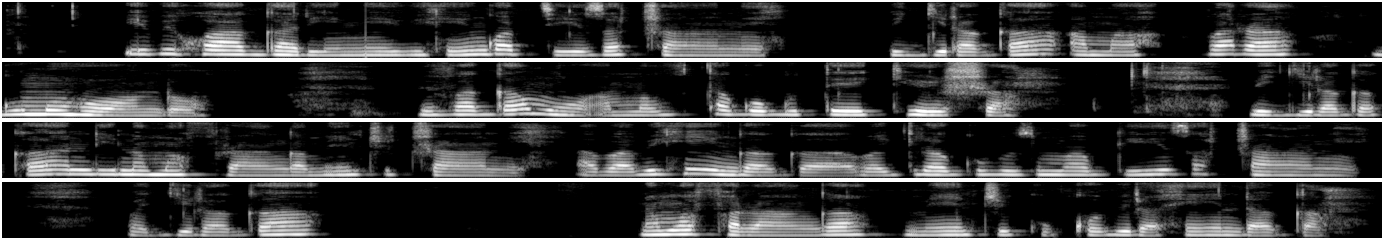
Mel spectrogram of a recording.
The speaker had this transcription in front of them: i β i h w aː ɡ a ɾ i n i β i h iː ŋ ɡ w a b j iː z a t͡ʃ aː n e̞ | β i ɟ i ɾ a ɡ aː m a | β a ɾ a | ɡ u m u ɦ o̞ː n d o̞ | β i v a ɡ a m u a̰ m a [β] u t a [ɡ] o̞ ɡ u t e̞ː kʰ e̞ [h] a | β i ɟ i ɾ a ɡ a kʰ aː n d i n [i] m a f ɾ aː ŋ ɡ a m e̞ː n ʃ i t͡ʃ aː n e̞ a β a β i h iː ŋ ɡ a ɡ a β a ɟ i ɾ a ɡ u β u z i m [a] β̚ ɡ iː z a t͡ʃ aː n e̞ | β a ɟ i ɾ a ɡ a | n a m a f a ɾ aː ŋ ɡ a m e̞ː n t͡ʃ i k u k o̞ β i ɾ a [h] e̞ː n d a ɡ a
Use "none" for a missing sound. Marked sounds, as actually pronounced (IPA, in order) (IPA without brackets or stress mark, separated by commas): v, ɡ, ʃ, a, a, h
